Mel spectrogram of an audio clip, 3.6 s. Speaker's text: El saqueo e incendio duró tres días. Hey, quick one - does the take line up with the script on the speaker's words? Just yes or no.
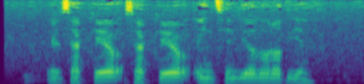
no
